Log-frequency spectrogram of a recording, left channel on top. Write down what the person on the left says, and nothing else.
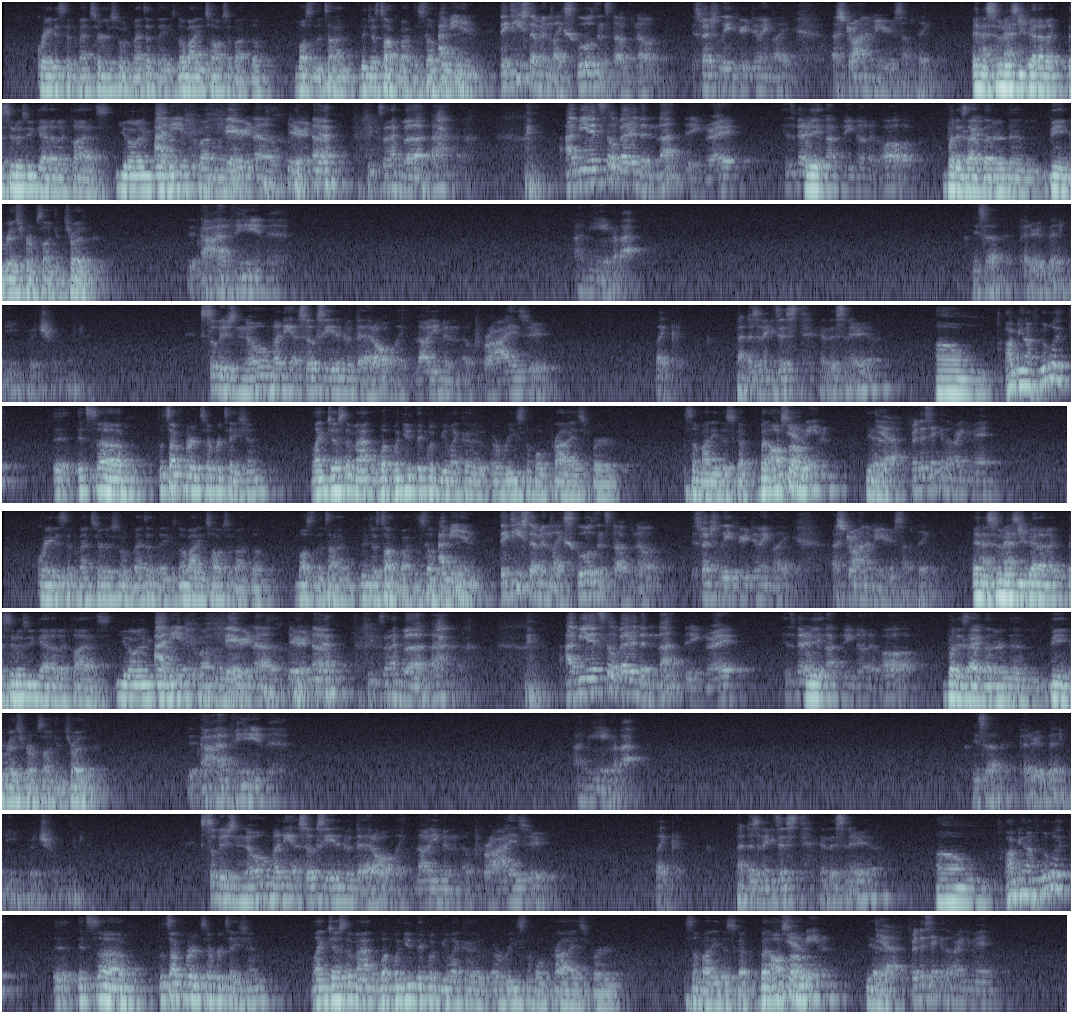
greatest inventors who invented things, nobody talks about them most of the time. They just talk about the stuff
they
made.
And
as soon
as you get out of as soon as you get out of class, you don't you never
think
about them again.
<laughs> I
mean,
yeah, <laughs> exactly.
I
mean,
but is
that
better than being rich from sunken treasure?
Um, I mean, I feel like it's um it's up for interpretation. Like,
just imagine what what do you think would be like a, a reasonable prize for somebody to discover? But also,
yeah,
